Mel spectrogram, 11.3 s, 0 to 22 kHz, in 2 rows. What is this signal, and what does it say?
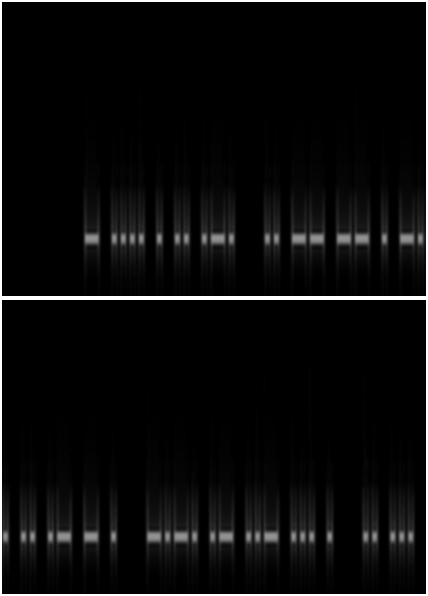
Morse code, heard as a keyed tone, about 19 wpm, 700 Hz. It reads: THEIR IMMEDIATE CAUSE IS
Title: Sentences from Top 1200 Words 20wpm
